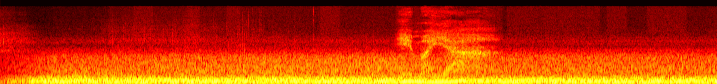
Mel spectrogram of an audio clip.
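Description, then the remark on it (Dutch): A steady, hollow roar of the sea heard through a long listening horn, deep, filling the whole recording while a couple of voices briefly exclaim over it. “Dat is toch een heel ander geluid dan dat je gewoon naar de zee luistert.”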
